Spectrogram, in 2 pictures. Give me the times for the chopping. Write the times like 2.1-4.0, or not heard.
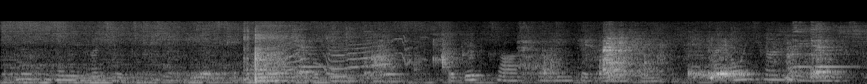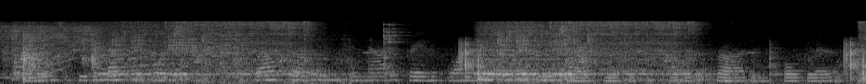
not heard.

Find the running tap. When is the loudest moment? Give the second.
14 s.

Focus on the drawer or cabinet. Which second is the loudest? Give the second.
3 s.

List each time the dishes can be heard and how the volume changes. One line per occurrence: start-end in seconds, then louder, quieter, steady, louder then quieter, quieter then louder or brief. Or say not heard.
1.6-12.8 louder then quieter.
